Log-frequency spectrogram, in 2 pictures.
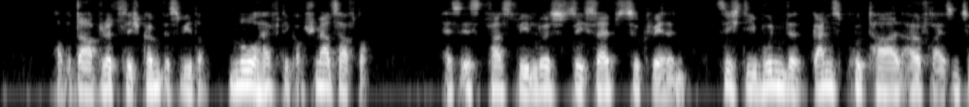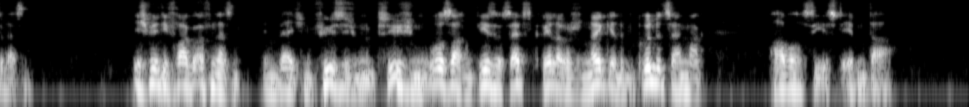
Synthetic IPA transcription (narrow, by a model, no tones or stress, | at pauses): ʔaːbɐdaːplœt͡slɪçkʰɔmtɛsv̥iːdɐ | nuːɐɦɛftɪɡɐ̰ʃmɛɐt͡shaftɐ | ʔɛsɪstfastv̥iːlʊstz̥ɪçz̥ɛlpstt͡sukv̥ɛːlən | z̥ɪçd̥iːvʊndəɡ̥ant͡sb̥ʁutʰaːlʔa̰ʊfʁaɪsn̩t͡sulʔa̰sn̩ | ʔɪçv̥ɪldiːfʁ̥aːɡəʔɔfn̩lasn̩ | ʔɪnvɛlçn̩fyːzɪʃn̩ʊ̰nt̚psyːçɪʃn̩ʔṵːɐzaχn̩diːzəzɛlpstkv̥ɛːləʁɪʃənɔʏɡiːɐdəbəɡ̥ʁʏndətz̥aɪnmaːk | ʔaːbɐz̥ḭːɪ̰stʔḛːbm̩da̰ː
